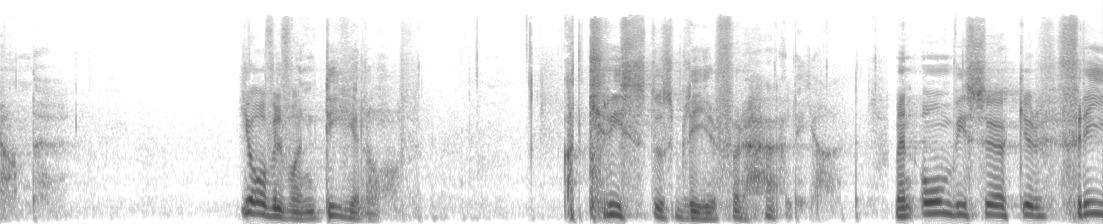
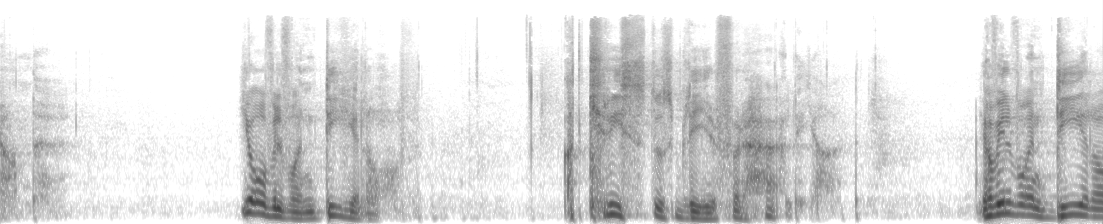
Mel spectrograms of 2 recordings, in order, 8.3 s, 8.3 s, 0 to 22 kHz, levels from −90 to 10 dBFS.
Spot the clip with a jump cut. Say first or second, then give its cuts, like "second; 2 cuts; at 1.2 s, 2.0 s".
first; 1 cut; at 6.7 s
